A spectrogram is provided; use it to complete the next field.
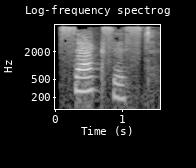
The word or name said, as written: saxist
